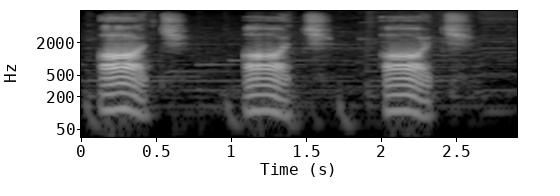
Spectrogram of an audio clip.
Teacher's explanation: there is always a vowel before yumuşak G, so we read that vowel a bit longer than normal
